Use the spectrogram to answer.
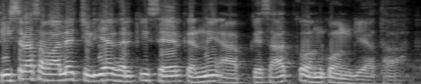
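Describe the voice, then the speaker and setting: A man's voice: fairly high pitch, normal speed. A man teaching a school Urdu lesson, reciting a children's poem and then explaining the exercises patiently.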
